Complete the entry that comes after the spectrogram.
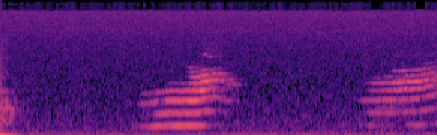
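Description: A house cat gives two distinct meows about a second apart, quiet and fairly close, over faint background hiss.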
